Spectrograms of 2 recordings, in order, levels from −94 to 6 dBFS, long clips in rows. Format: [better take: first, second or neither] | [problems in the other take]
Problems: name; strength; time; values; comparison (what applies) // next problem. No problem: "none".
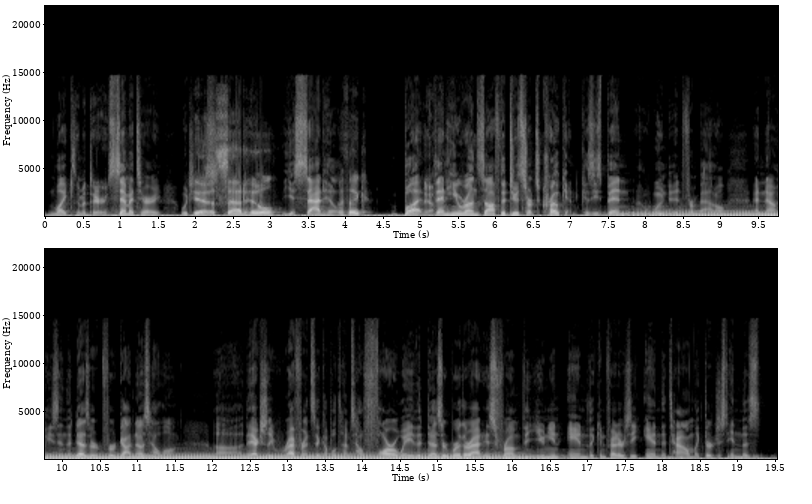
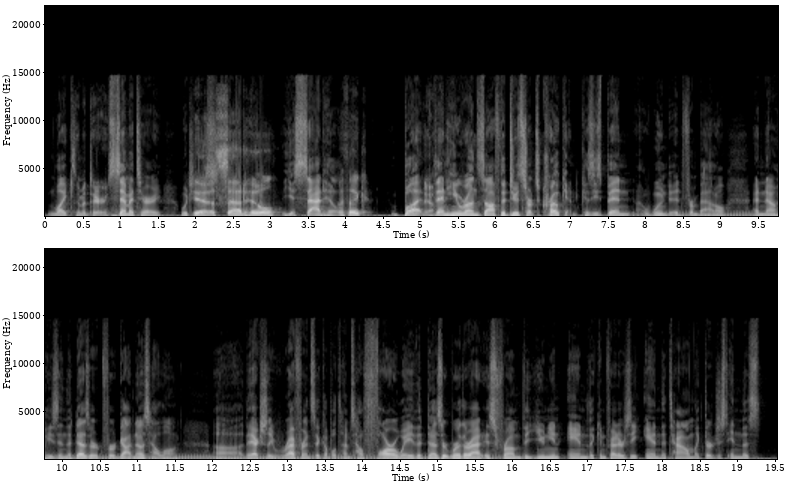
second | low rumble; loud; throughout; 5 dB below the speech; faint in the second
